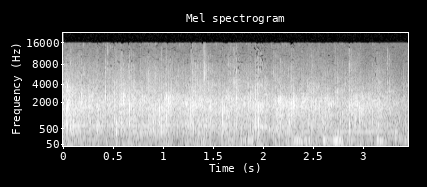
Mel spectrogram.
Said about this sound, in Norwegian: Ja, vi kan gjerne gi litt uh, klapp eh, til Gud.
